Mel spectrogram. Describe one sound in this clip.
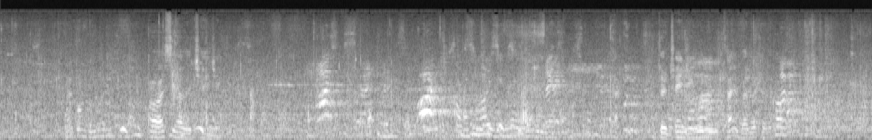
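A man shouts drill commands outdoors.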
